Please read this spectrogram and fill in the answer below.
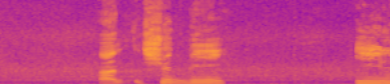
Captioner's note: speaks in foreign language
